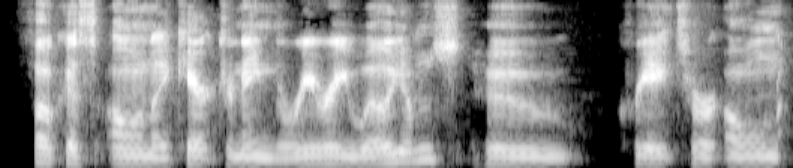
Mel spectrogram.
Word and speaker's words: Riri: in essence did you say her name was rerun like what's happening what did you say her name was no Riri r-i-r-i Riri okay I don't know much about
